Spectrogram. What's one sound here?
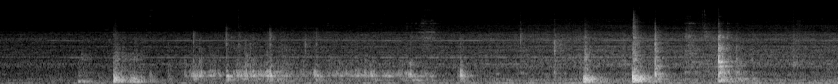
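Equipment clinks and knocks on a tabletop.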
